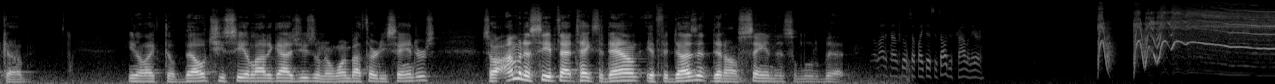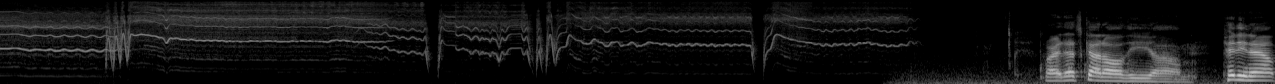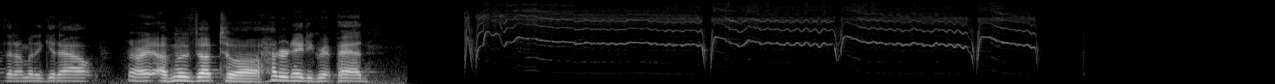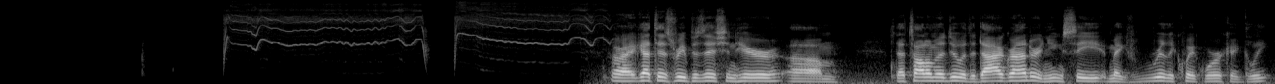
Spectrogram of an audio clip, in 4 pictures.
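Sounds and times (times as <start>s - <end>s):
die grinder whining on metal: 11.4s - 21.9s, 30.2s - 35.9s, 40.5s - 44.4s.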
